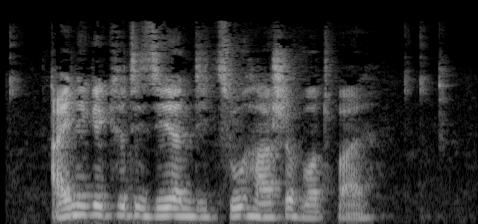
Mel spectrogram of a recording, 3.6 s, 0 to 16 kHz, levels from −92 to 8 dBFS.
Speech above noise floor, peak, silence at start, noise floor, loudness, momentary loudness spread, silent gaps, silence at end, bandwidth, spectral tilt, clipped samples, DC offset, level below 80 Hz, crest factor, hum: 23 dB; -2 dBFS; 0.05 s; -47 dBFS; -23 LUFS; 17 LU; none; 0.25 s; 11.5 kHz; -4 dB/octave; under 0.1%; under 0.1%; -62 dBFS; 24 dB; none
